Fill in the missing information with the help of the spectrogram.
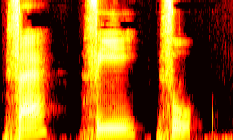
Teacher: Jadi ujung gigi sari atas kita disentuhkan dengan bibir bawah bagian dalam yang basahnya. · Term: huruf fa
